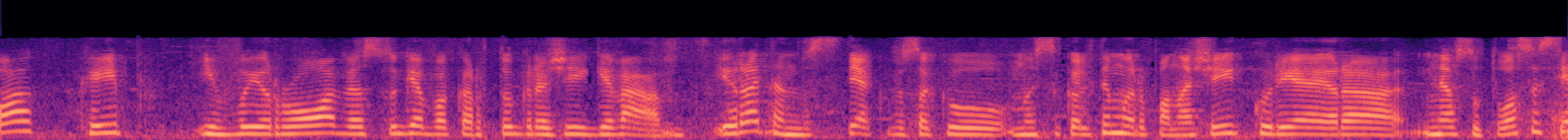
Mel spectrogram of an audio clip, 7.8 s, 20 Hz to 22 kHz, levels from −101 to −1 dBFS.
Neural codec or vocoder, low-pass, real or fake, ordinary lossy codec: none; 7.2 kHz; real; AAC, 32 kbps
